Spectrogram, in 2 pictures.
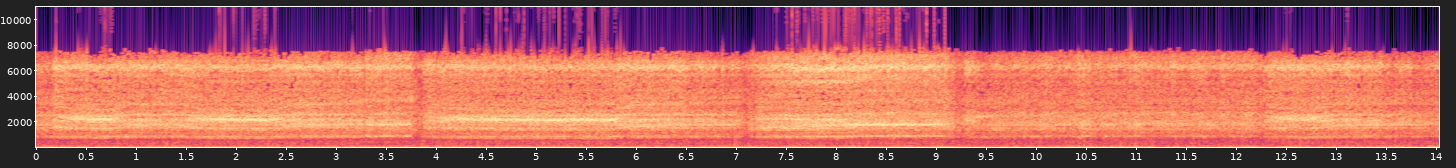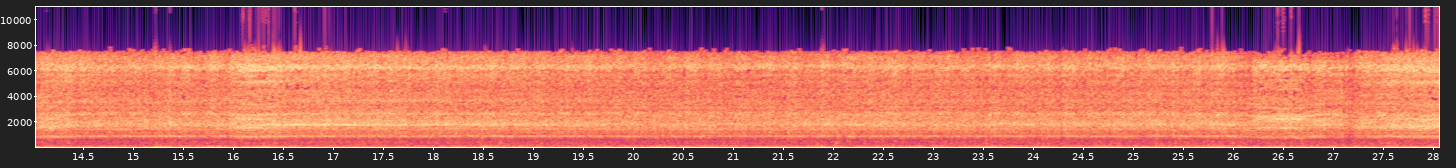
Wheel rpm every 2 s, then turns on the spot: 220, 220, 220, 230, 220, 230, 220, 230, 230, 230, 230, 230, 230, 220.
none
